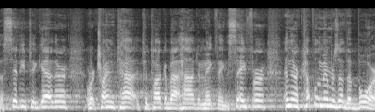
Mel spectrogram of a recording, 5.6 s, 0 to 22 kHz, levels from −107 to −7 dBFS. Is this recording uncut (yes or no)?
yes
